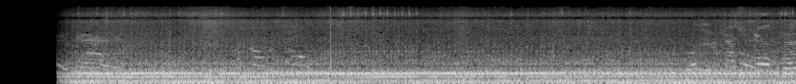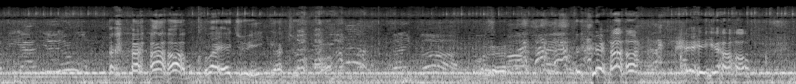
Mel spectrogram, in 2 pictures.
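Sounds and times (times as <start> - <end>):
boat engine droning: 0.6 - 15.9.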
